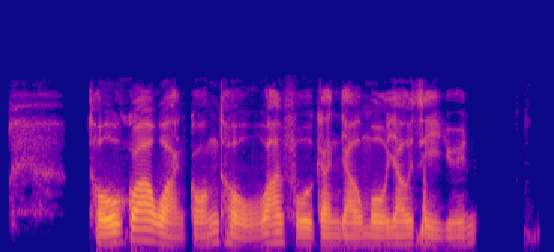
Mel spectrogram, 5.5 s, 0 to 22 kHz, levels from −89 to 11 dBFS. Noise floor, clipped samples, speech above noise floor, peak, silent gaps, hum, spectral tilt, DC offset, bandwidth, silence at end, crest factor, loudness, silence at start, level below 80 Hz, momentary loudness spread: -42 dBFS; under 0.1%; 24 dB; -2 dBFS; 0.67-0.88 s; none; -3.5 dB/octave; under 0.1%; 7 kHz; 0.8 s; 18 dB; -19 LUFS; 0.1 s; -64 dBFS; 16 LU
